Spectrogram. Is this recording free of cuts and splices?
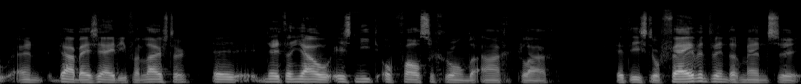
no; 1 cut; at 2.0 s

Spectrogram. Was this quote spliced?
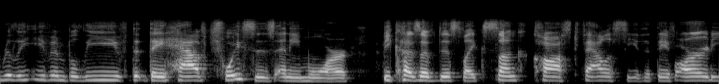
no; 0 cuts

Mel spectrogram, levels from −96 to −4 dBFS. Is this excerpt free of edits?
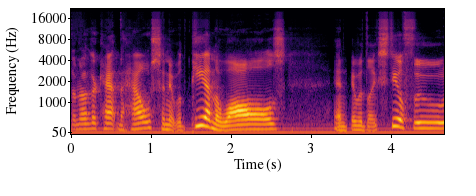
no; 2 cuts; at 1.4 s, 3.4 s

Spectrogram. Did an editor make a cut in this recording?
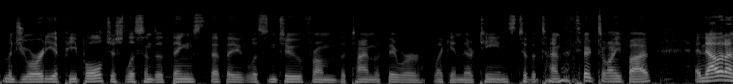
no; 0 cuts

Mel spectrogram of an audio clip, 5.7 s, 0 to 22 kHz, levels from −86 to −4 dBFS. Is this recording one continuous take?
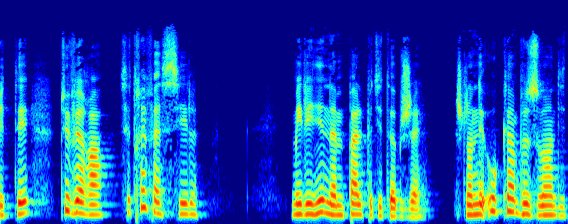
yes; 0 cuts

